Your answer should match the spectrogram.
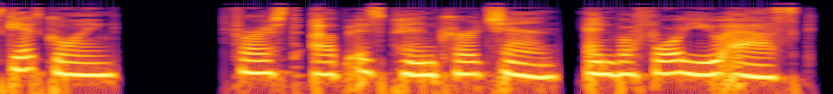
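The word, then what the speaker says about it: Pincurchin: First up is Pinker Chen, and before you ask, it isn't pronounced Pincher Chen.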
